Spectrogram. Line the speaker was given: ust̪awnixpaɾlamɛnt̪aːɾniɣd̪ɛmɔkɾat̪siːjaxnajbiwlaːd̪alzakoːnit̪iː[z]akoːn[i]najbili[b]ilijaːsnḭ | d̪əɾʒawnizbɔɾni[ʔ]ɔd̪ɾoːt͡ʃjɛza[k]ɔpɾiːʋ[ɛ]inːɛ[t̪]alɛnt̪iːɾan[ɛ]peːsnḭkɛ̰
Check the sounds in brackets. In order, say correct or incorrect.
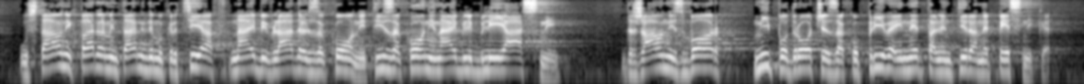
correct, correct, correct, incorrect: p, correct, correct, correct, correct

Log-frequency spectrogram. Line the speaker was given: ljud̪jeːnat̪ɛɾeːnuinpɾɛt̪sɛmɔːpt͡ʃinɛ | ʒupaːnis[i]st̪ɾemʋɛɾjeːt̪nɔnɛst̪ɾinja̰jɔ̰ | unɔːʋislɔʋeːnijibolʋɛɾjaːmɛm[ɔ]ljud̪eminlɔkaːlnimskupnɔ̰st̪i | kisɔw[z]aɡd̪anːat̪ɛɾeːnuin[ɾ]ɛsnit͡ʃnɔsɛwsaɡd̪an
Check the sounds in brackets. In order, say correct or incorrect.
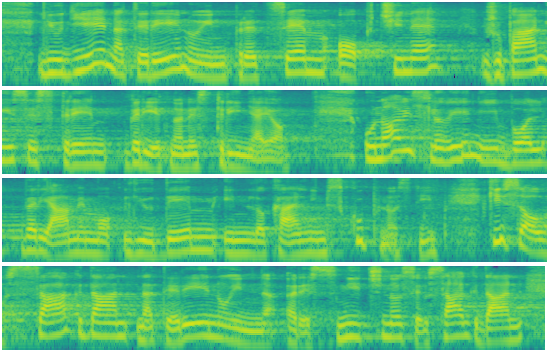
incorrect: ɛ, correct, incorrect: s, correct

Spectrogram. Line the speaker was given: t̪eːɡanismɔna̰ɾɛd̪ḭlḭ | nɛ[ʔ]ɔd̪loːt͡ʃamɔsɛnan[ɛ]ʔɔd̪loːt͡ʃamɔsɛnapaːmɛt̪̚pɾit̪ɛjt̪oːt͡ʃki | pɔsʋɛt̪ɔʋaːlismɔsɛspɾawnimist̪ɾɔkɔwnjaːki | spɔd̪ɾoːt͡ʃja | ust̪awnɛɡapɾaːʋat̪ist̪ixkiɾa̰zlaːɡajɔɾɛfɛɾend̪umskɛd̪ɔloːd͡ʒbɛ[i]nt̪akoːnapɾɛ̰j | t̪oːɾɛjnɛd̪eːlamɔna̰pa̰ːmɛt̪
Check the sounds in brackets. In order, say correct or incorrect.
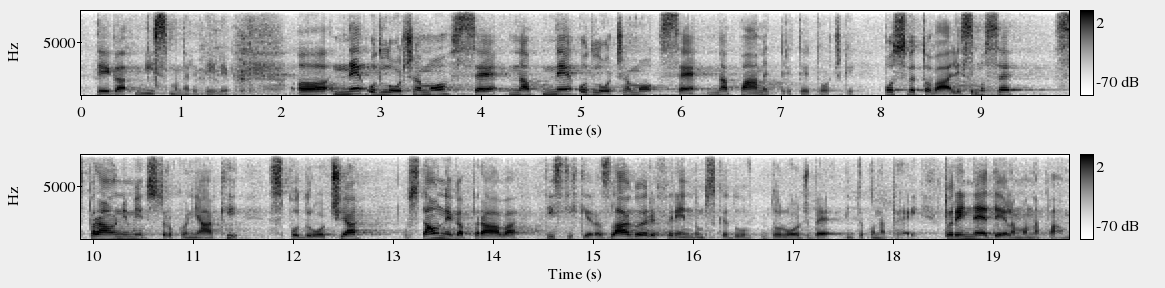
correct, correct, correct

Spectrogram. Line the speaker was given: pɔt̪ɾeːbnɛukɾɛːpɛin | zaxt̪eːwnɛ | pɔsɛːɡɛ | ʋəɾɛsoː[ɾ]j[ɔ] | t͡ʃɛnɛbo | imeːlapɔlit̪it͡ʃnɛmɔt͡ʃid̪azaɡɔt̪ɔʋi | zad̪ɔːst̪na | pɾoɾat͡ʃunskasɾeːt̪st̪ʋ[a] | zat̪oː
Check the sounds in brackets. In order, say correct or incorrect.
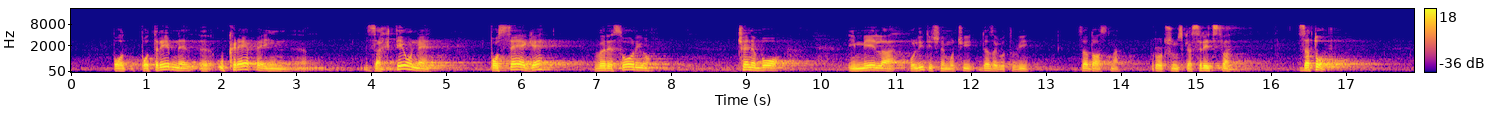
correct, incorrect: u, correct

